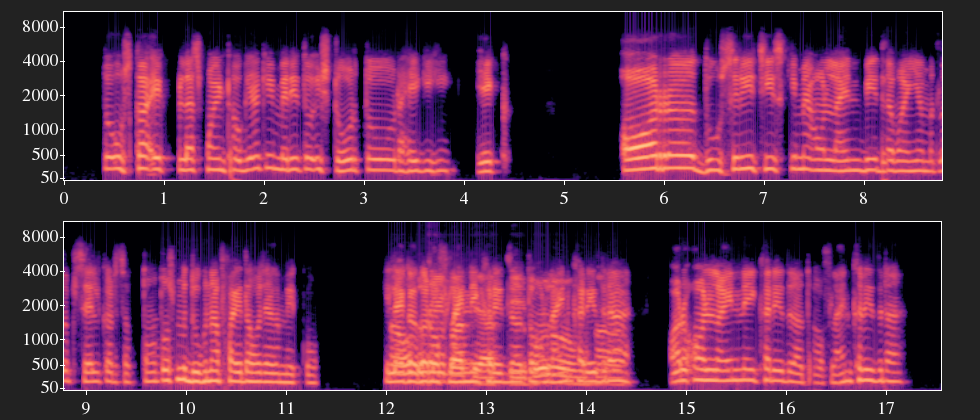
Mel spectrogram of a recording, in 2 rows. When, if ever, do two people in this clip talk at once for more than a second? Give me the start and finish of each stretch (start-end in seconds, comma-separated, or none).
12.1-14.4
